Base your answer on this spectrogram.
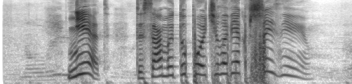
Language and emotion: Russian, angry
